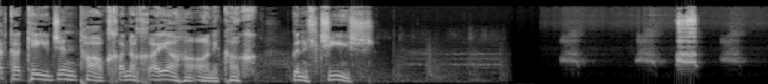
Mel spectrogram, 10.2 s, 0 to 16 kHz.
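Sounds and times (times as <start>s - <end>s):
speech: 0.0s - 5.0s
harsh raspy raven squawks: 7.5s - 7.9s, 8.5s - 10.0s.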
